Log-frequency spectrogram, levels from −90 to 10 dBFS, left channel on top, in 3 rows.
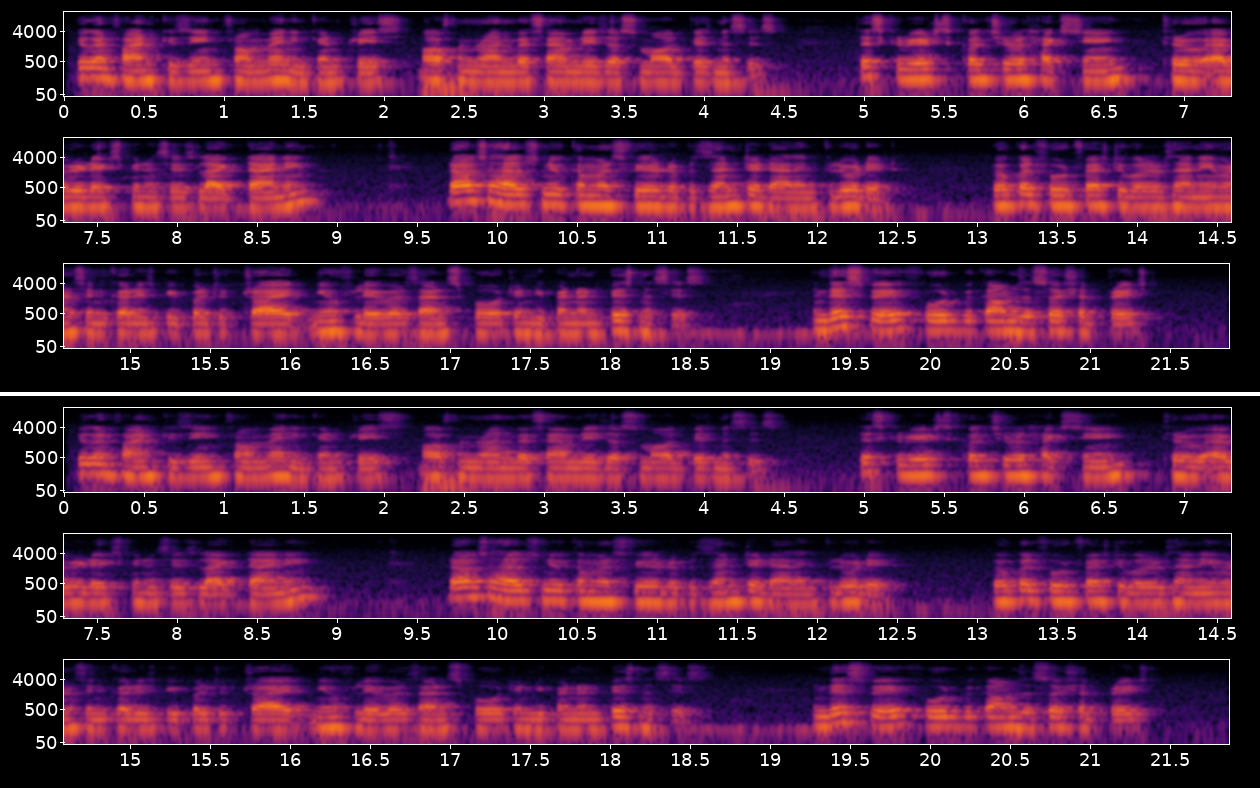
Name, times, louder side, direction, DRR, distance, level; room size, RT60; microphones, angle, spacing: voice 1, 0.0-4.4 5.0-8.9 9.3-9.4 9.7-12.5 13.1-18.6 19.3-21.3, left 3 dB, 30° left, 0.4 m, -28 dB
10.0 x 6.2 x 2.9 m
head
